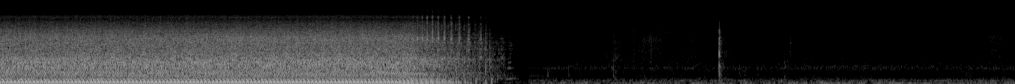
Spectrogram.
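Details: Briggs & Stratton Classic push mower engine (newer plastic-cap version), curbside find, running on its own fuel after pickup tube debris apparently cleared; steady even beat about four seconds, then shut off and winds down; oil burning off muffler, possibly from being on its side.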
